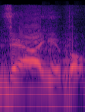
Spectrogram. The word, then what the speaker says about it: valuable: rewarding for me but we have to say the L Val valuable valuable he said it was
